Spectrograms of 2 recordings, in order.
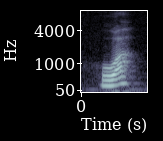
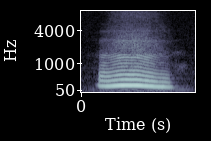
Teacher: the W sound is more relaxed than the V sound and also there are no teeth involved let's compare the two take a look w v w v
